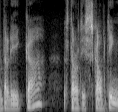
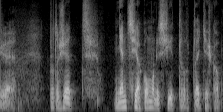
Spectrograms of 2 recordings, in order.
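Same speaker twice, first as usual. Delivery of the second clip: normal talking voice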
